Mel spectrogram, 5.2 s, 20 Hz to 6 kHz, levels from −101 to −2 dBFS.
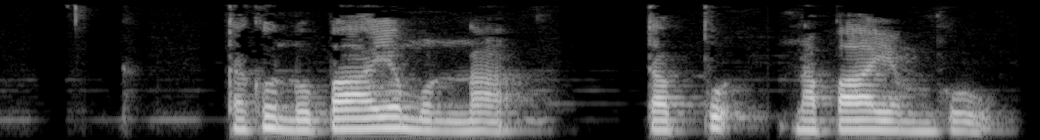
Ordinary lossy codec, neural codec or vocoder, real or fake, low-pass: MP3, 32 kbps; none; real; 5.4 kHz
